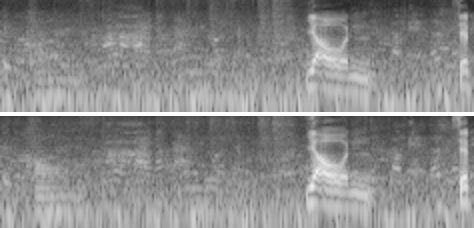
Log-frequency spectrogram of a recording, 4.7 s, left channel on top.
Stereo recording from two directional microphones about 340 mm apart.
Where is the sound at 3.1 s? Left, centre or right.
Centre.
